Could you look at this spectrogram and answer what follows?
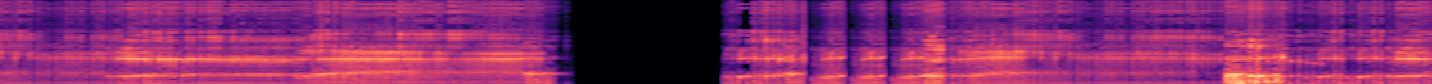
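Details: Simulated burps and coughs from the Talking Ben game character: several loud, drawn-out throaty burps with short silent gaps between them.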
